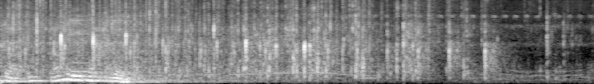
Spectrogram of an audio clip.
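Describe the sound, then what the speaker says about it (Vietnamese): A church congregation of the Vinh Son parish applauds during a Mid-Autumn Festival mass for children. A voice speaks, then scattered, uneven hand claps fade out over several seconds. "Chúng ta hãy nổ lên tràng pháo tay để tạ ơn Chúa và chúng ta cũng cảm ơn mọi người."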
